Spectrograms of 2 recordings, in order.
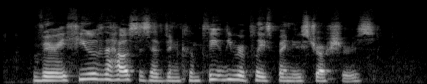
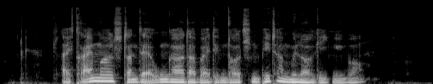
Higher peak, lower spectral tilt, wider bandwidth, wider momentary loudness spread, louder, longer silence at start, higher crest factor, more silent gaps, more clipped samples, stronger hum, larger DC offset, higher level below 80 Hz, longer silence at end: first, -2 dBFS vs -6 dBFS; second, -4.5 dB/octave vs -8 dB/octave; about the same, 15.5 kHz vs 14.5 kHz; about the same, 11 LU vs 11 LU; about the same, -21 LUFS vs -20 LUFS; second, 0.35 s vs 0.6 s; first, 18 dB vs 12 dB; neither; neither; neither; neither; second, -64 dBFS vs -40 dBFS; second, 0.55 s vs 0.7 s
